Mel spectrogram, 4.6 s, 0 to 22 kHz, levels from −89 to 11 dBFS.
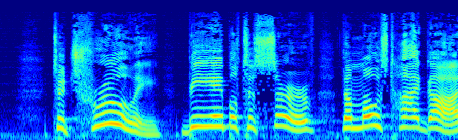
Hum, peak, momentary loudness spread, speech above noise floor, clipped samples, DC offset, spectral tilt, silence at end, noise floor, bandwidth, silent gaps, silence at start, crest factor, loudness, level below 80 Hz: none; -10 dBFS; 9 LU; 33 dB; under 0.1%; under 0.1%; -3.5 dB/octave; 0 s; -57 dBFS; 16 kHz; none; 0.55 s; 16 dB; -25 LUFS; -60 dBFS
